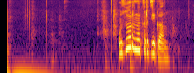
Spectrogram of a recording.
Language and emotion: Russian, neutral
